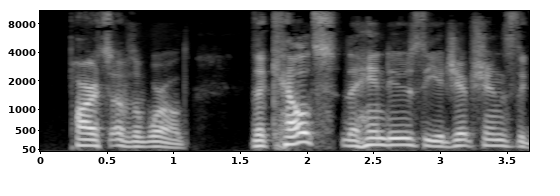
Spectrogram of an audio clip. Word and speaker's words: Celts: I gotta interrupt and say thank you for pronouncing Celts correctly. – Yeah, what do people say? Celts? – Celts. Because it's the Celtics. Celtics, but thank you.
